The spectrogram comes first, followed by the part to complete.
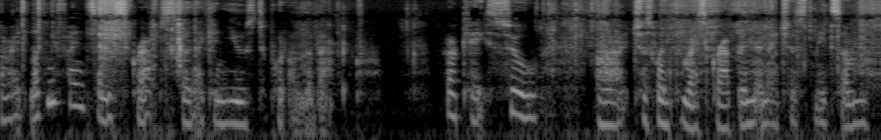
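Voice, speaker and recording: A woman chatting casually through a craft project in a hushed, quiet voice that often slips toward a whisper, so as not to wake anyone. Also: on the low side, creaky, noisy background. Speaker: craft video host. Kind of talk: casual craft-along chat. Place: indoors at home, at a craft table.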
